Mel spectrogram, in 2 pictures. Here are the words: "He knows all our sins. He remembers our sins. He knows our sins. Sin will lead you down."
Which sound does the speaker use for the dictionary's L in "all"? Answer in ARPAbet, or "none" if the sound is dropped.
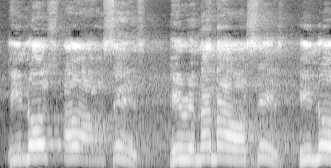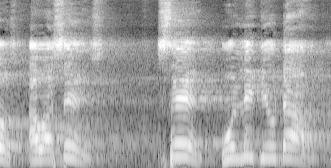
W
